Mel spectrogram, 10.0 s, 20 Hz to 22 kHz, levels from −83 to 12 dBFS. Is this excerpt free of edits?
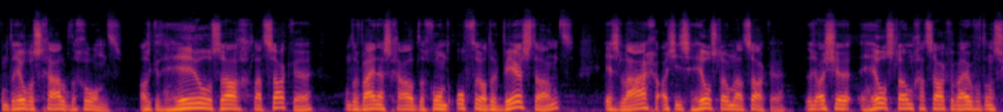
no; 2 cuts; at 1.3 s, 7.9 s

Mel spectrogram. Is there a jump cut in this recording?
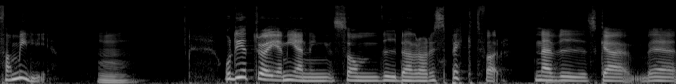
yes; 1 cut; at 2.8 s

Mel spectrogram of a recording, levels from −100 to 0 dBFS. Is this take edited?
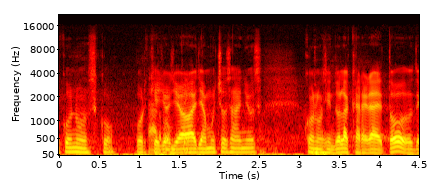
no; 0 cuts

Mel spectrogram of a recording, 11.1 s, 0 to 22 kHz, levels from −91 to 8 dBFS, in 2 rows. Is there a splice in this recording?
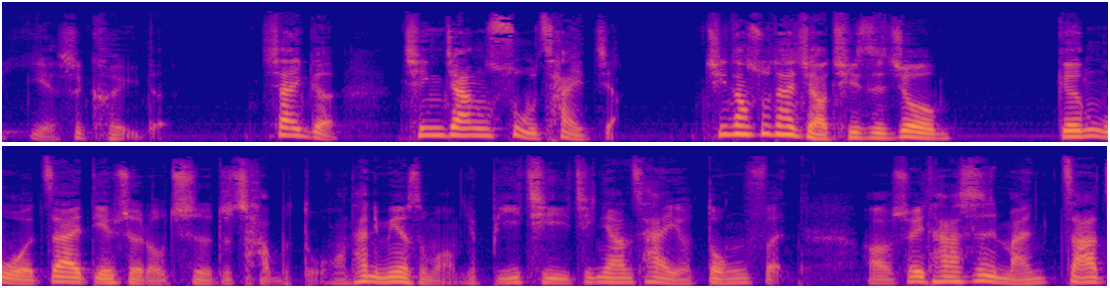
no; 0 cuts

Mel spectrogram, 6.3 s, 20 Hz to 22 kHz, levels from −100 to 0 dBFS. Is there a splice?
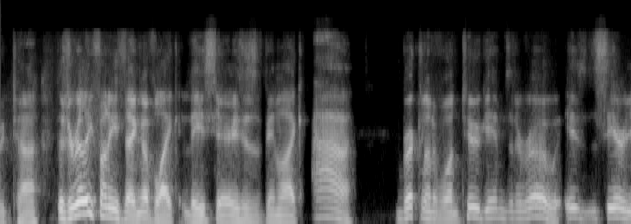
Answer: no; 0 cuts

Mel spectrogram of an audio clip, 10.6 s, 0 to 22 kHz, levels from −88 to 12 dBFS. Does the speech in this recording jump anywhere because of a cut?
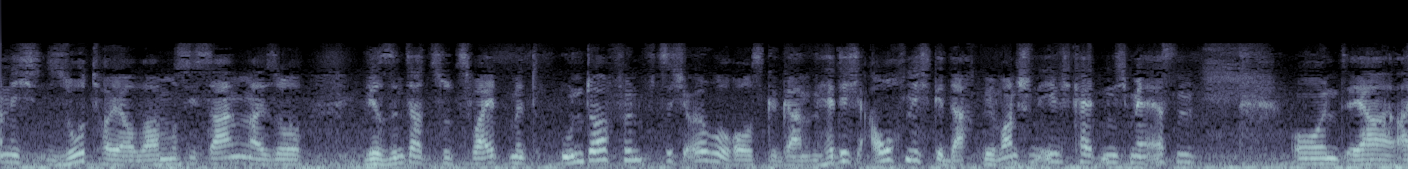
no; 0 cuts

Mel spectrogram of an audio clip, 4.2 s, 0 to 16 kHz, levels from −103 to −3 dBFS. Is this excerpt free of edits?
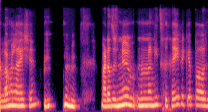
yes; 0 cuts

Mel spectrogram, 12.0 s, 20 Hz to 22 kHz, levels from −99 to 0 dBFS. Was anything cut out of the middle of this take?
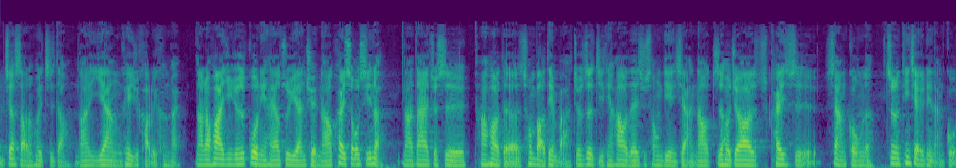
yes; 1 cut; at 2.3 s

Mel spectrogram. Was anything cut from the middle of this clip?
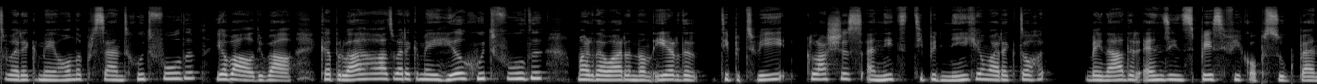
no; 0 cuts

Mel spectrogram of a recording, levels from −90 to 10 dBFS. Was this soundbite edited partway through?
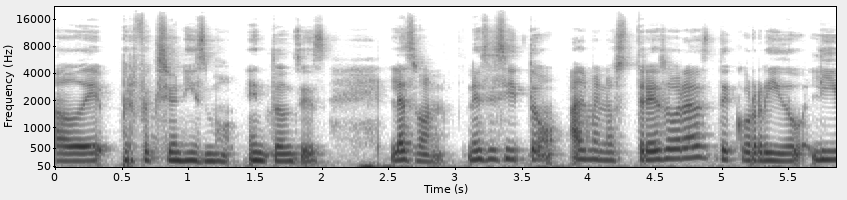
yes; 2 cuts; at 2.7 s, 3.0 s

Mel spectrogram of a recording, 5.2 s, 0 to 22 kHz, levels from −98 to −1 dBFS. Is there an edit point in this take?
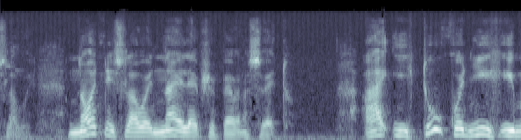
no; 0 cuts

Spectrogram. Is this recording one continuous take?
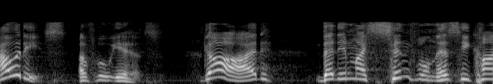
no; 1 cut; at 2.0 s

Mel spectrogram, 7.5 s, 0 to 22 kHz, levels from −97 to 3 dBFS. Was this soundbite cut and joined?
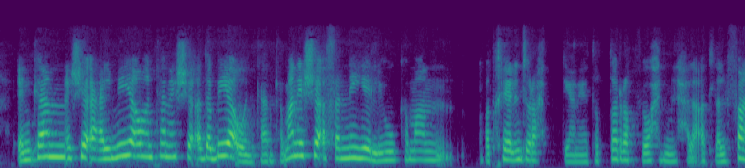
no; 0 cuts

